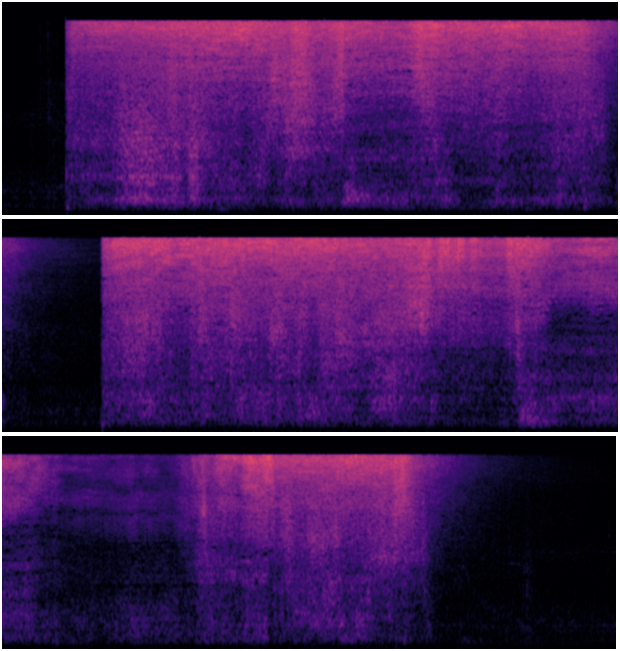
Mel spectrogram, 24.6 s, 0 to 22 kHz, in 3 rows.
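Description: Enrich Fogger 6 bed bug sprayer hissing out its spray in two long bursts. The first starts about a second in and lasts about seven seconds. The second starts suddenly near the ten-second mark and runs about twelve seconds, dropping briefly partway through.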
